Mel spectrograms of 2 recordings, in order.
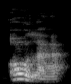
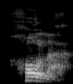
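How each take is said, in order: First: The word starts with a vowel, no H sound. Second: The word starts with an audible H sound. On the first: The speaker calls it right. "it's said hola without pronouncing the H" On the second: The speaker calls it wrong. "We don't say hola"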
